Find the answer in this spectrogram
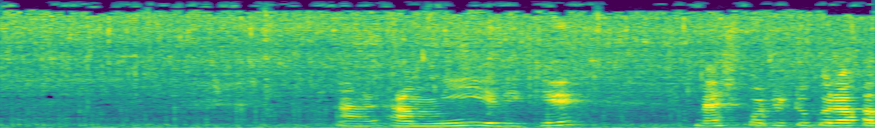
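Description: Faint, steady sizzle of meat frying in a lidded stainless steel pan, with a voice heard briefly about halfway through and again near the end.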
